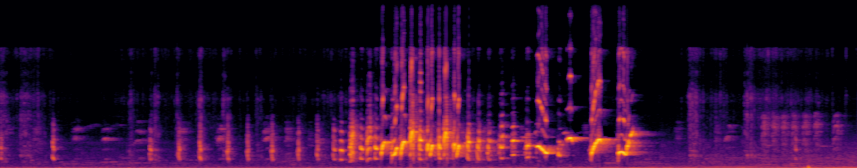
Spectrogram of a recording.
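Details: Recorded as training material for songbirds, a pied fantail gives sparse soft ticks, then bursts into a loud rapid jumble of chirps and falling whistled slurs that stops abruptly, leaving a low hum.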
